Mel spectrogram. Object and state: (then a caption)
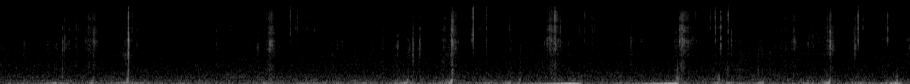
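Foam bead clay (floam). Fingertips pinch, fold and stretch a small, palm-sized piece of bright green polystyrene-bead floam. Irregular crisp crackles and sharp bright pops sound over a low, soft rumble, with the crackling swelling louder in bursts as the foam beads are squeezed and pulled.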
